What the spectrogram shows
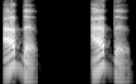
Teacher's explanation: এখানে দাল হরুফে কলকলা কলকলা করবেন প্রত্যেকে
